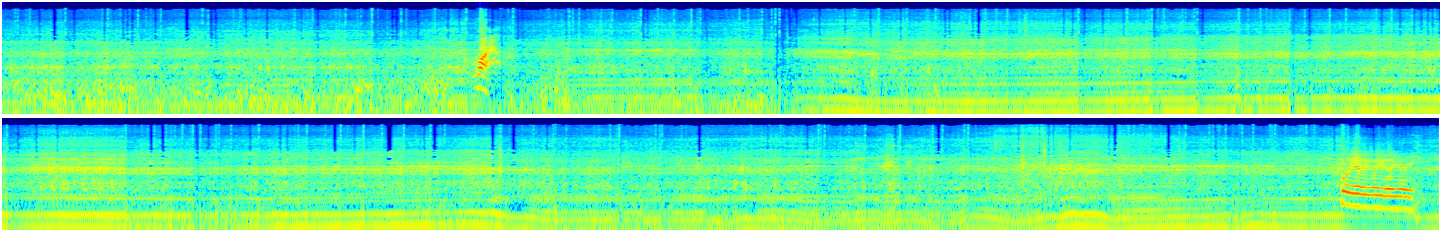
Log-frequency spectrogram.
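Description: Adventure motorcycle engine pulling steadily at low speed up a loose dirt track, its note rising and falling slightly, with one sharp knock about five seconds in.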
